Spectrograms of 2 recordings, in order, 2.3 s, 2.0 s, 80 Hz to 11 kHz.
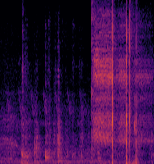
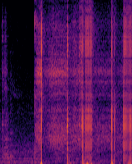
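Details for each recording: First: MIG blind tack welding on a Nissan 240SX fender side marker hole: irregular bursts of harsh crackling and popping instead of a smooth sizzle; welder suspects shielding gas was left shut off, and it was. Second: MIG tack welding on a Nissan 240SX fender side marker hole after turning shielding gas back on: short bursts of steady, even crackle with clean stops; stable, good arc.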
